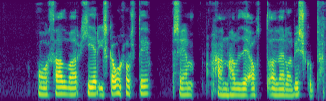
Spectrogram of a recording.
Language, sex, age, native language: Icelandic, male, 20-29, Icelandic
